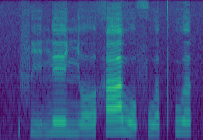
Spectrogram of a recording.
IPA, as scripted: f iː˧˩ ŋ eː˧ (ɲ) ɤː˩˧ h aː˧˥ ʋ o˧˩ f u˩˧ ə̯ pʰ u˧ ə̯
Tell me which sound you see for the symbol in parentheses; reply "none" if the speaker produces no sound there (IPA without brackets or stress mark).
ɲ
